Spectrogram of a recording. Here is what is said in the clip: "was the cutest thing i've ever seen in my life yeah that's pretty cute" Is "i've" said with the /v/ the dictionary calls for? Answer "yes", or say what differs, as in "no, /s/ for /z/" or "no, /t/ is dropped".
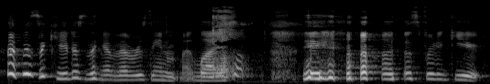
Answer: yes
